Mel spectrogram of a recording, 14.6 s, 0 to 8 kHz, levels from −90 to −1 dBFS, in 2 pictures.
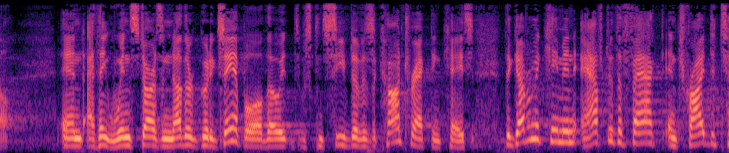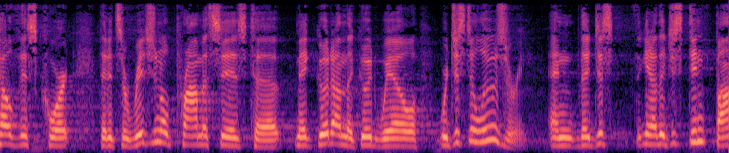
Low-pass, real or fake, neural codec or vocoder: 7.2 kHz; real; none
